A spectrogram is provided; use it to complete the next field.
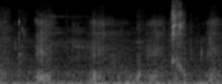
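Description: Someone bites into a crunchy, very spicy tortilla chip during a spicy chip challenge, a sharp crisp snap followed by a few softer chewing crunches in an irregular rhythm, with no talking.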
